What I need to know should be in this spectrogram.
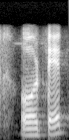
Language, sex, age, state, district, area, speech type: Hindi, male, 18-30, Madhya Pradesh, Bhopal, urban, conversation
